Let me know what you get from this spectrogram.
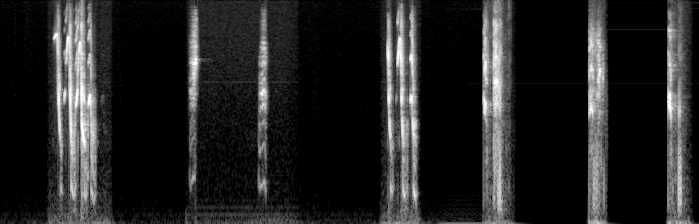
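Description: A grey squirrel gives sharp, high chirps in short bursts, separated by brief silences.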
